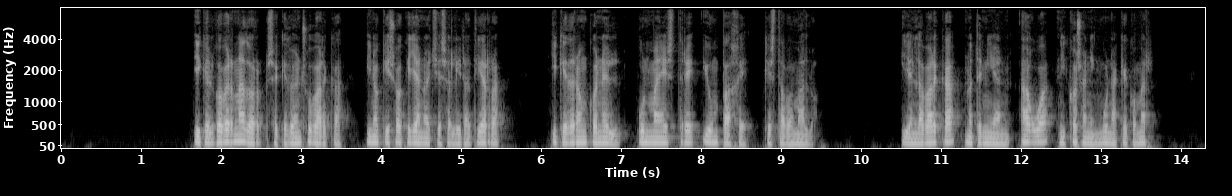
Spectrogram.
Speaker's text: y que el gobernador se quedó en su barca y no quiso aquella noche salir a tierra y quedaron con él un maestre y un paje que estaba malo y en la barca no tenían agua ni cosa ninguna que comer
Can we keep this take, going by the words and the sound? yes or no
yes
